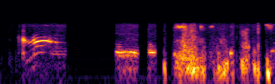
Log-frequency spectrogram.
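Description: A caller's radio plays down a telephone line, thin and narrow-band: a short tonal, wavering passage, a brief gap, then a busier, choppier stretch of muffled sound that continues to the end.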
